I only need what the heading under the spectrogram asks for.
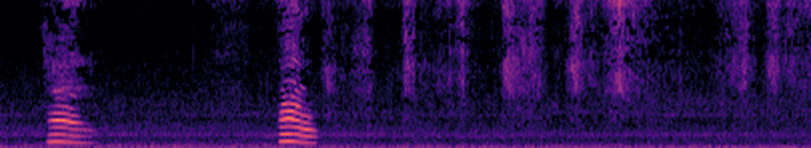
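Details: Cat out at night in a park giving two clear meows about two seconds apart, each a bright harmonic cry that falls in pitch, over a steady low rumble of background noise.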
